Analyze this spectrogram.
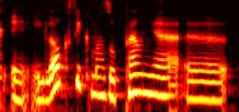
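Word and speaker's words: Logseq: teraz zaczęłam korzystać z loic i loic ma zupełnie pisze się l o g s eq to nie jest szczególnie intuicyjne także też też napiszę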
